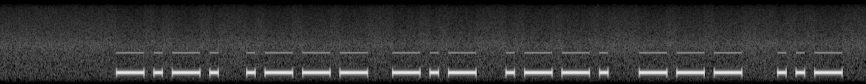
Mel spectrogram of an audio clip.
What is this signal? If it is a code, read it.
Morse code, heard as a keyed tone, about 13 wpm, 550 Hz. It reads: CJKPOU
